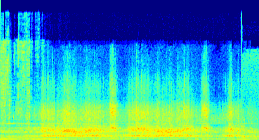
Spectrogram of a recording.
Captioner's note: ukrainian crowd chanting "Independence"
